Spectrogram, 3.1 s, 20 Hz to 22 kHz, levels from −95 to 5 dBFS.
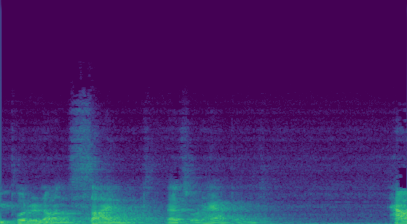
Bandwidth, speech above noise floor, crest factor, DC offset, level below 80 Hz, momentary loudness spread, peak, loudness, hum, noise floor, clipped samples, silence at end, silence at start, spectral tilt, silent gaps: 12.5 kHz; 22 dB; 20 dB; under 0.1%; -50 dBFS; 13 LU; -6 dBFS; -26 LUFS; none; -48 dBFS; under 0.1%; 0 s; 0 s; -7 dB/octave; none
